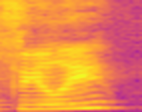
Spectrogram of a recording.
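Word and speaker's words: Célie: I do plan on reading The Scarlet Veil though, because I believe you pronounce her name Seely, I believe, is honestly one of the better characters to come out of Gods and Monsters.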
